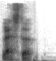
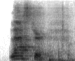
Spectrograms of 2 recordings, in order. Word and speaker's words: Leicester: Leicester. – Leicester.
